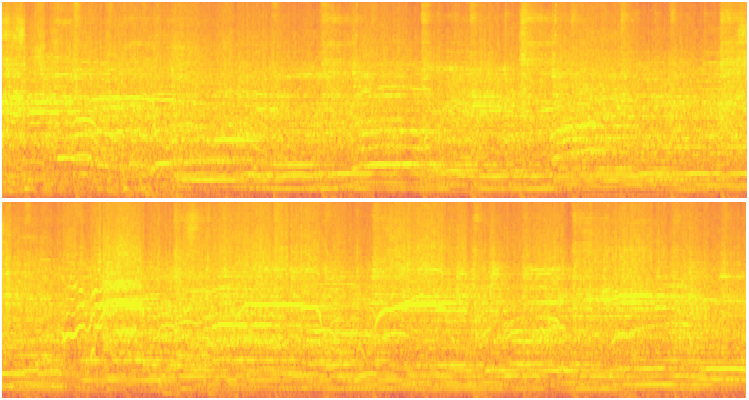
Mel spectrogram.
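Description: Live pop band and lead vocal playing loud through an arena PA, with the audience screaming and singing along, heard from among the crowd.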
